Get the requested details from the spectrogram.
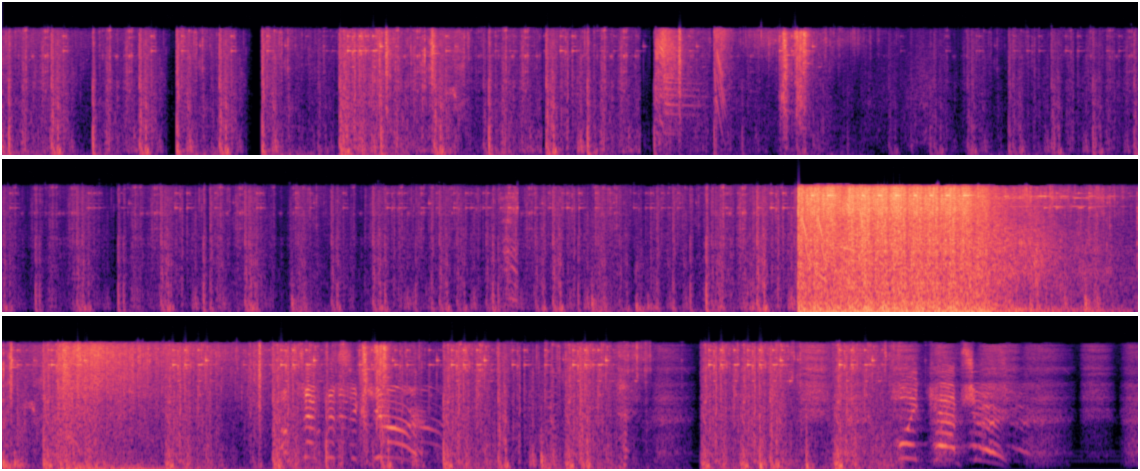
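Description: Footsteps crunch steadily on hard ground.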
